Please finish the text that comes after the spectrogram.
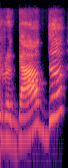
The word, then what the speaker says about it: regardent: Les petites filles regardent, because it's plural, regardent gonna end by ENT, but we don't pronounce that ENT, it's silent. So we're gonna say, les petites filles regardent la télévision.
